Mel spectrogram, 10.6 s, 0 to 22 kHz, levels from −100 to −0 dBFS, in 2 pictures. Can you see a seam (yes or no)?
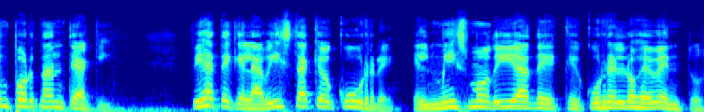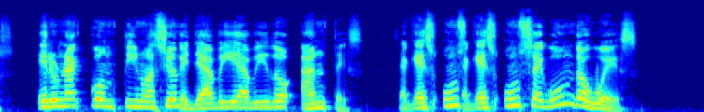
yes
